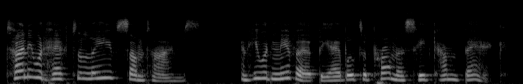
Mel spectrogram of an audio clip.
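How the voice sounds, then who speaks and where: A woman reading fiction aloud as an expressive narrator. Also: fairly high pitch, normal speed. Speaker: amateur audiobook narrator.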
